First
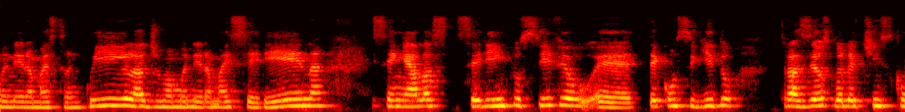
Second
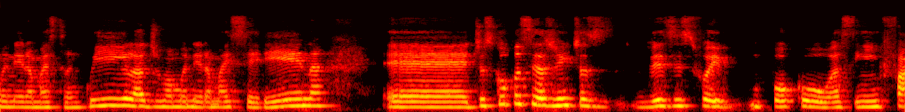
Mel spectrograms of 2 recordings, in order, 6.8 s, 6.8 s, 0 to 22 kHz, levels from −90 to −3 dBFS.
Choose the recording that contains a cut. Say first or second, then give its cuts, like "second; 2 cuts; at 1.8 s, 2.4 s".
first; 1 cut; at 2.8 s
